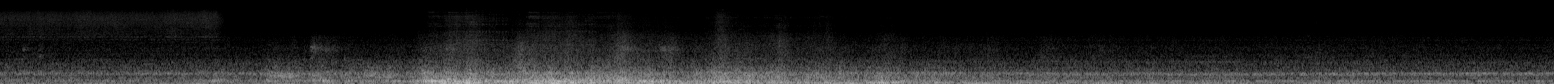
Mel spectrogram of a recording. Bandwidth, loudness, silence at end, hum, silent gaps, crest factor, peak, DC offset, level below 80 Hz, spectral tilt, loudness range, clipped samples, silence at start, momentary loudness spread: 15.5 kHz; -32 LUFS; 0 s; none; none; 20 dB; -10 dBFS; under 0.1%; -36 dBFS; -7.5 dB/octave; 12 LU; under 0.1%; 0 s; 14 LU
